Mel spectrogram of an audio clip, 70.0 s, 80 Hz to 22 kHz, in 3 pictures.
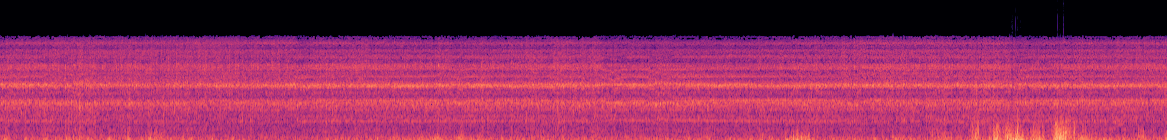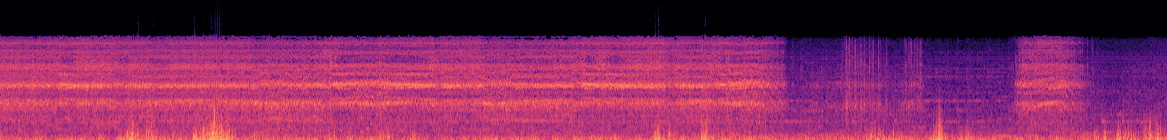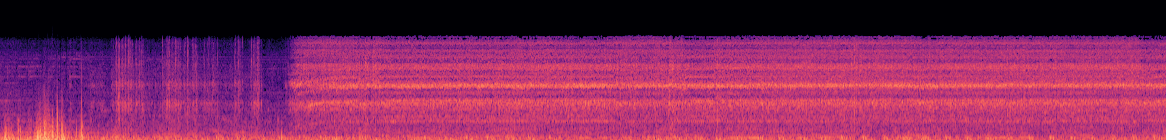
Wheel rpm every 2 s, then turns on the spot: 160, 160, 160, 160, 160, 160, 160, 160, 160, 160, 160, 160, 160, 160, 160, 160, 160, 160, 160, 70, 20, 10, 60, 0, 10, 20, 90, 160, 160, 160, 160, 160, 160, 160, 160.
40-42 48-52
